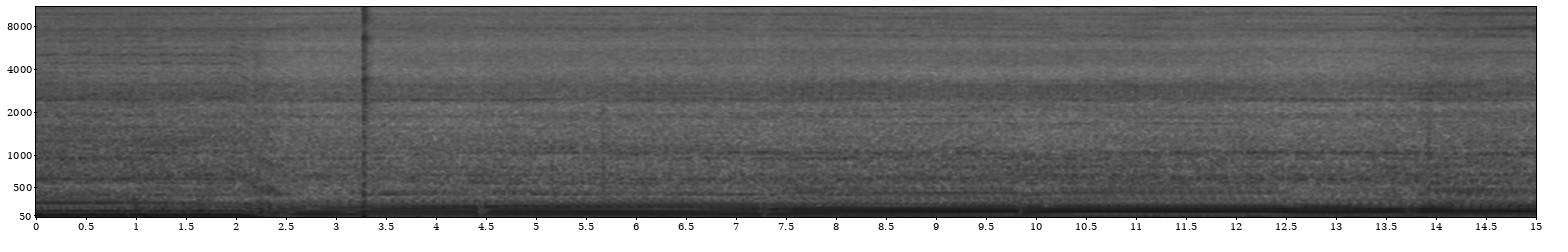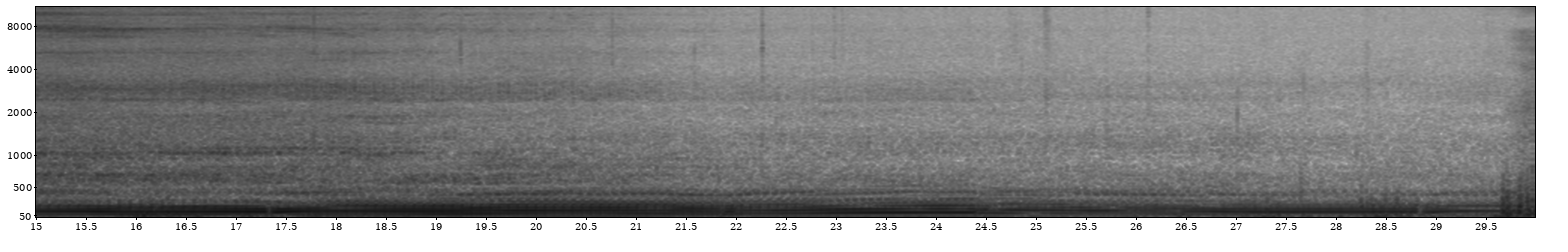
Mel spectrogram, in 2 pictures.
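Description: Turbocharged Suzuki Swift GTi four-cylinder engine running, its revs rising and falling in steps, then pulling away and fading into the distance over the last several seconds.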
